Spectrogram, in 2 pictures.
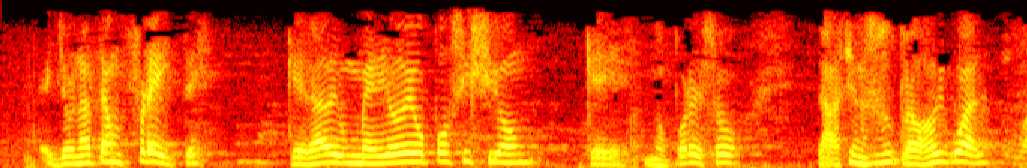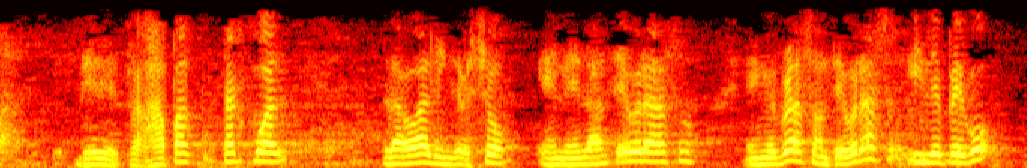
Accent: Venezuela; Como venezolano, creo que la conspiración continúa.

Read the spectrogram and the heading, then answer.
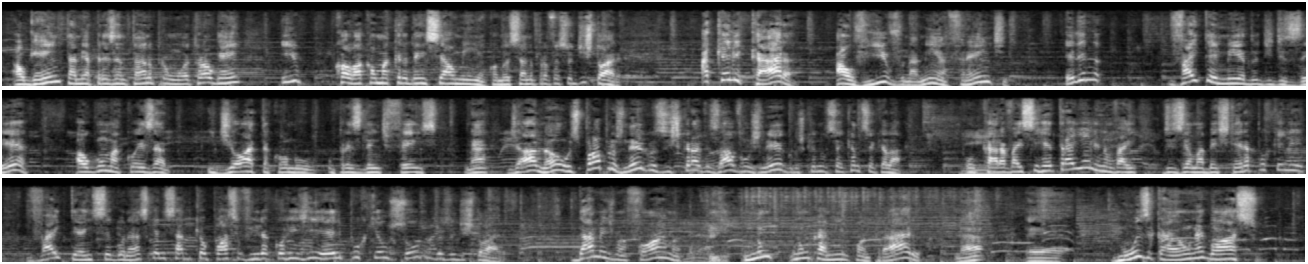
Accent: Brazil; Eu sou brasileiro, Bruno, e a cultura negra, a cultura do candomblé, os ritmos, né, africanos, afro-brasileiros, eles fazem parte de mim, porque sou brasileiro.

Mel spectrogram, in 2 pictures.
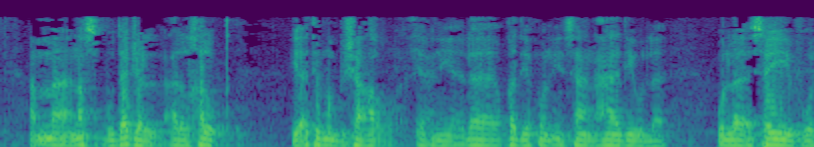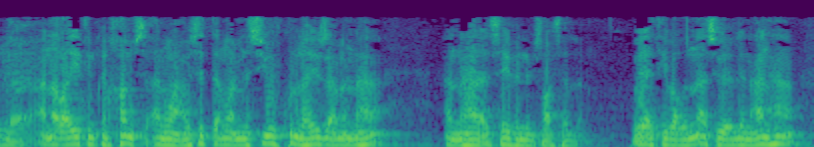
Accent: Mecca, Makkah Province, Saudi Arabia; كما عندنا في مكة

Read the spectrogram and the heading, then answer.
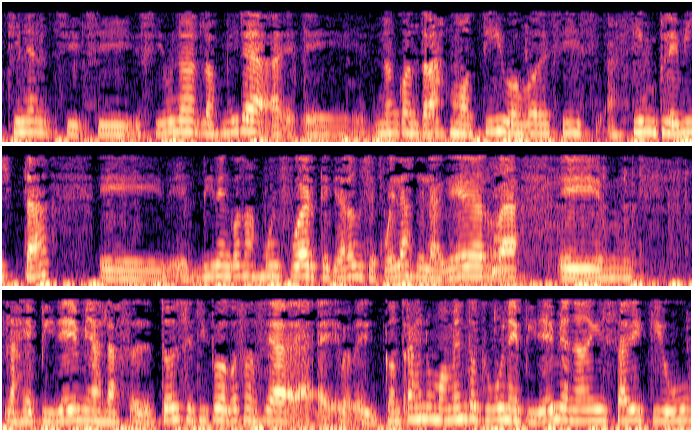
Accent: Argentina; Sé que en mi país también hay muchos pueblos que se les complica, o sea, la idea mía es poder ayudar con ese libro a pueblos de Argentina

